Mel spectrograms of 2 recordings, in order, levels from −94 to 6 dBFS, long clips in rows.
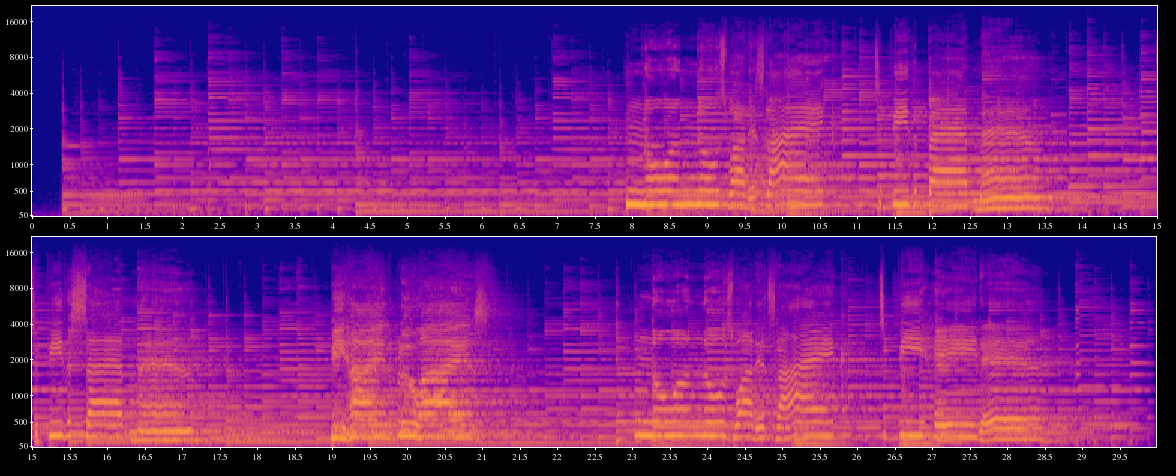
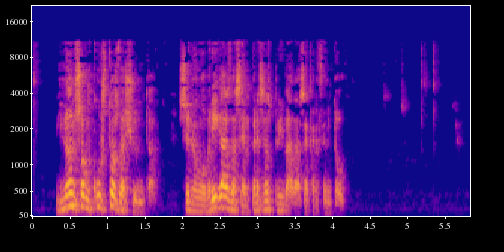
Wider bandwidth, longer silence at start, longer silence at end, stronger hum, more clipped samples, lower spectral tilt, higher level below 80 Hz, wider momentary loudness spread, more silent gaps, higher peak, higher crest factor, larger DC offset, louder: first, 13.5 kHz vs 11.5 kHz; about the same, 0.4 s vs 0.35 s; second, 0.05 s vs 1.7 s; neither; neither; first, -5.5 dB/octave vs -4 dB/octave; first, -58 dBFS vs -64 dBFS; about the same, 19 LU vs 19 LU; neither; second, -8 dBFS vs 0 dBFS; about the same, 16 dB vs 20 dB; neither; second, -23 LUFS vs -17 LUFS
